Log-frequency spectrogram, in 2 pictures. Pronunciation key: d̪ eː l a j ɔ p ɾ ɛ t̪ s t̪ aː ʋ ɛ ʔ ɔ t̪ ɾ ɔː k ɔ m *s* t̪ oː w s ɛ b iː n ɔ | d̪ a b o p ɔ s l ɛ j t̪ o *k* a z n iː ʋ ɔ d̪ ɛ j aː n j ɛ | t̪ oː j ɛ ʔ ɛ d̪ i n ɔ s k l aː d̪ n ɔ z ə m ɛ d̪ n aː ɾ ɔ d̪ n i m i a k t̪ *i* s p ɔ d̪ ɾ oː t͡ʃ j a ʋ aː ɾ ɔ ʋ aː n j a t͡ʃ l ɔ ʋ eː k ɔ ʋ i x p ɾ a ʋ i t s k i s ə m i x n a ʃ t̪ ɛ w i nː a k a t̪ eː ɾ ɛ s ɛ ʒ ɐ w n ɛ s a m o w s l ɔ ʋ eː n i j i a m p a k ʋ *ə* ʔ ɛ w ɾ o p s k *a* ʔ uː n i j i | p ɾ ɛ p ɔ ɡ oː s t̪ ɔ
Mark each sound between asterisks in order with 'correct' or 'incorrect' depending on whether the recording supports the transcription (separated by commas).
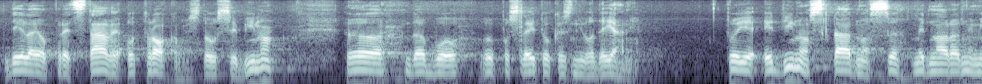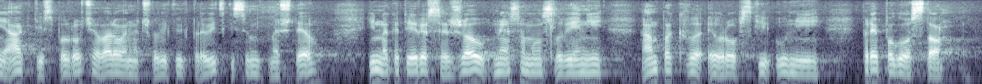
correct, correct, correct, correct, incorrect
